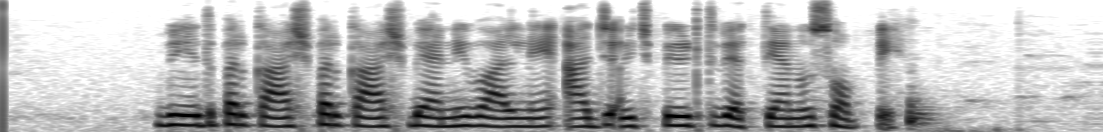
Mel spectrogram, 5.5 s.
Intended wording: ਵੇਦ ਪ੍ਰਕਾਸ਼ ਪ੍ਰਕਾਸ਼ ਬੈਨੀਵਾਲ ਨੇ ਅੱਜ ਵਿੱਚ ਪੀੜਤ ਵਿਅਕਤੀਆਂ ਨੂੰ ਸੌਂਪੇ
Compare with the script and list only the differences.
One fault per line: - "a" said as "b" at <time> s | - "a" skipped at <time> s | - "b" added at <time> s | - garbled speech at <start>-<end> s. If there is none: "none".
none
